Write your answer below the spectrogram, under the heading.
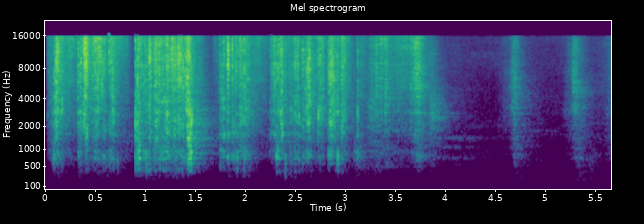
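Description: Dry sand being scooped and poured from a plastic tub, a gritty scraping and rustling in several bursts, dying away after about four seconds to a couple of faint short sounds.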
